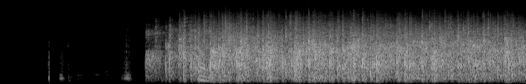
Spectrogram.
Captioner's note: audience applauding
